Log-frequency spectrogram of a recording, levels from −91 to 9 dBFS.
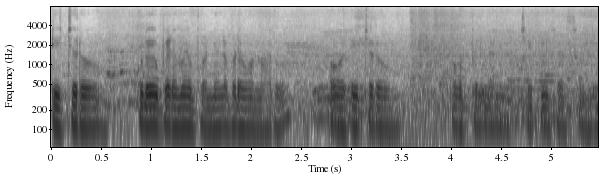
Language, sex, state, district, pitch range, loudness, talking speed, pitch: Telugu, male, Andhra Pradesh, Srikakulam, 105-115 Hz, -17 LUFS, 100 wpm, 110 Hz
